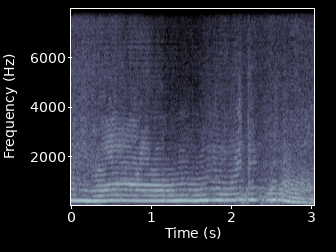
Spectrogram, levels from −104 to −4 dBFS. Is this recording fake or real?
fake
